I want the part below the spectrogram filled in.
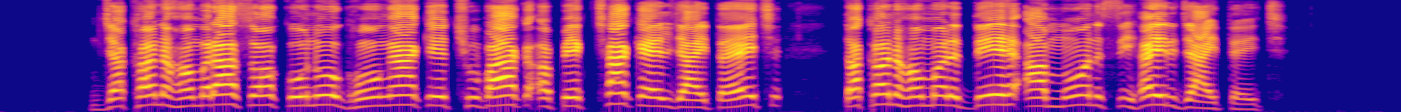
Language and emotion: Maithili, disgusted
